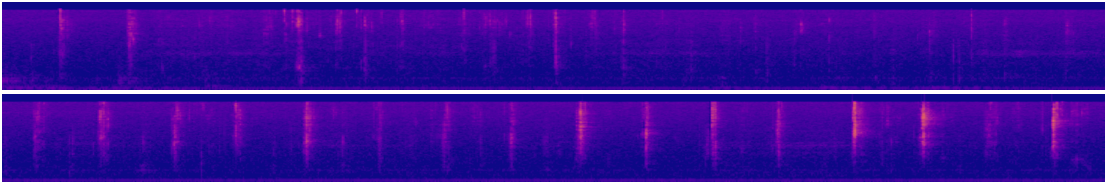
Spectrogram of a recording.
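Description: Close-miked eating: soft chewing with sharp wet mouth clicks and smacks, scattered at first and coming more often in the second half, as pieces of kimbap are taken and chewed. A faint steady low hum underneath.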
